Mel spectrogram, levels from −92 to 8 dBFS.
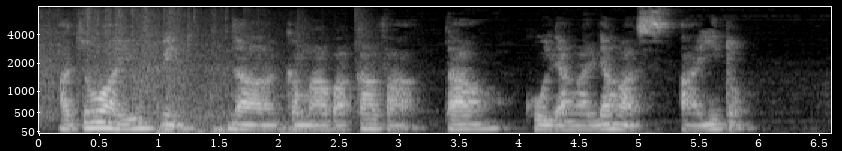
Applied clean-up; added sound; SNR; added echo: none; Crushing; 17 dB; reverberation time 0.3 s.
